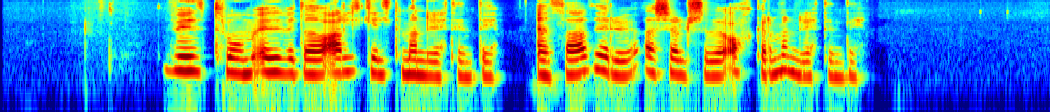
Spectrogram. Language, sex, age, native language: Icelandic, female, 20-29, Icelandic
